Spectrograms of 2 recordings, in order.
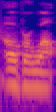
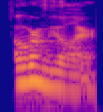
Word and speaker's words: Obermueller: So, please welcome Oberwell. Oh my gosh, I mess up your name. I do it every time. Ober, right? Did I say it right? I'm the worst. Ober Mueller.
